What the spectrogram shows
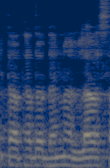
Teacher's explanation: स वर्ण का उच्चारण स्थान दंत है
